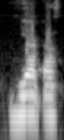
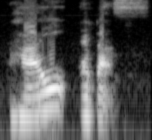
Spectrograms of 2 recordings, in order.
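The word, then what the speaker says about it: hiatus: হাইটাস, হিয়াটাস না, এটা হবে হাই অ্যাটাস, হাই অ্যাটাস।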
